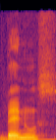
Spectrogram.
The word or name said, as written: venus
